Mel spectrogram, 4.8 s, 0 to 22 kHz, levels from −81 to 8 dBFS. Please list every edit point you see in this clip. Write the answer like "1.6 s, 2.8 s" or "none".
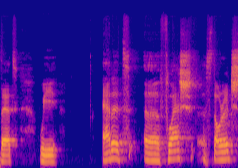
none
